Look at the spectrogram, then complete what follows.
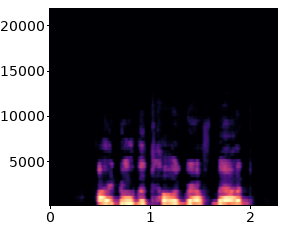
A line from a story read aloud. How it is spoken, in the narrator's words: wheezed Mabel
